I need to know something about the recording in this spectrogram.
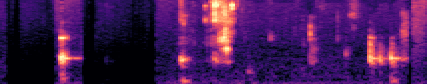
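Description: A few faint, short taps and clicks in three small groups about a second apart: diced raw potato being handled in a glass bowl.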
